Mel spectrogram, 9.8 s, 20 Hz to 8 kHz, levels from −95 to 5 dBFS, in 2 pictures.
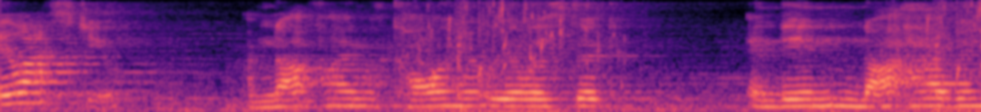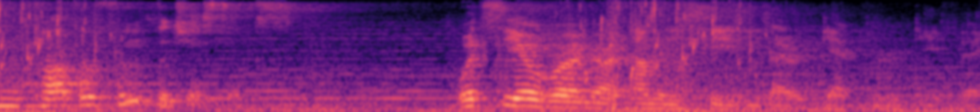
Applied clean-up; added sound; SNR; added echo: none; Water / Splash, splatter; 11 dB; reverberation time 1.7 s.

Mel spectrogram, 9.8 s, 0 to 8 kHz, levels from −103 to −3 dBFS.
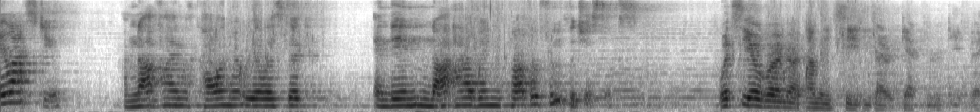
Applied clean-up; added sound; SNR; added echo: neural separator model SepFormer DNS4.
